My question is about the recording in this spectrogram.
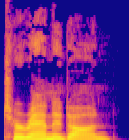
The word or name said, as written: pteranodon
